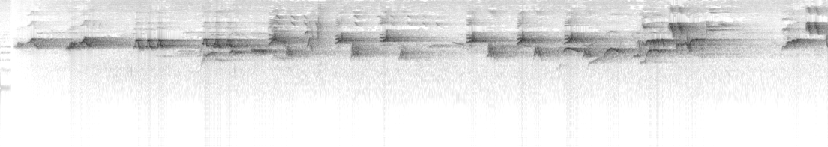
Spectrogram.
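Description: Several birds chirping, many short calls overlapping one another in a busy chorus, with a brief lull near the end.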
